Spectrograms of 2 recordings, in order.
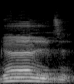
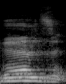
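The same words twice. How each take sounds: The two takes are said the same way.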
